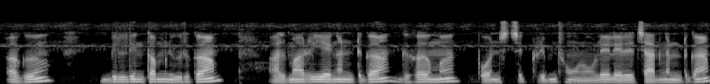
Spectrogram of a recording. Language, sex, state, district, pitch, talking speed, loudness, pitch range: Wancho, male, Arunachal Pradesh, Longding, 115 Hz, 125 wpm, -21 LUFS, 105-120 Hz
